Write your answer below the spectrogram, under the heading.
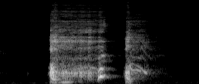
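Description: Two short, voiced cough bursts in quick succession with no rattle or wet sound: a dry, non-productive cough during COVID-19 infection.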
